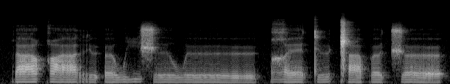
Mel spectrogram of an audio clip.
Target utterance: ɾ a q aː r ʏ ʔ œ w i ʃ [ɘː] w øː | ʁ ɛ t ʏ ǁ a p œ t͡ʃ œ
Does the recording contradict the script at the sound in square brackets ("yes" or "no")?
no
